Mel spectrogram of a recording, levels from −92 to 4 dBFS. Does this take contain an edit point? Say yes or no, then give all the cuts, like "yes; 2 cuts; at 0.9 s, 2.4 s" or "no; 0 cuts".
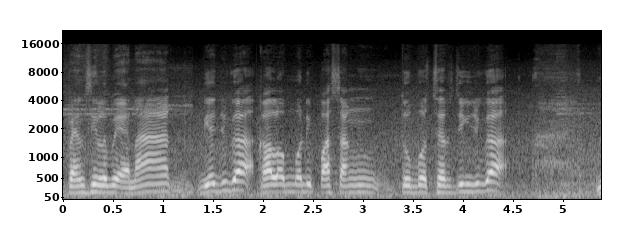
yes; 2 cuts; at 1.2 s, 1.9 s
